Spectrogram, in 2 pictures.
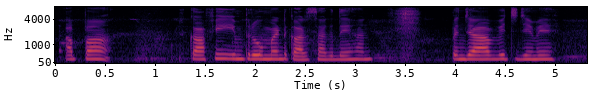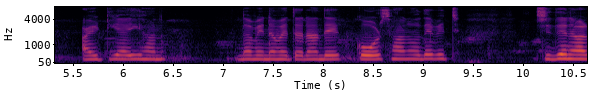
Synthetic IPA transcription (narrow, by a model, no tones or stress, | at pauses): aːpãː | kaːfʰiːɪmpɾuːʋmɛ̃ːɳʈkəɾsəkd̪eːɦən | pəɲd͡ʒaːbʋɪt͡ʃd͡ʒɪʋẽː | aːiːʈiːaːiːɦən | nəʋẽːnəʋẽːt̪əɾãːd̪eːkoːɾsɦənoːd̪eːʋɪt͡ʃ | d͡ʒɪd̪eːnaː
